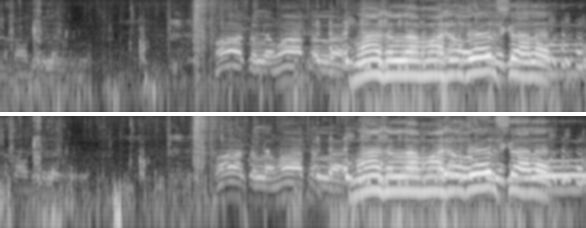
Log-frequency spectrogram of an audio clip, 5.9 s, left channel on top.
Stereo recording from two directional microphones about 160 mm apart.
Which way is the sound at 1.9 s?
30° right (ahead or behind).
